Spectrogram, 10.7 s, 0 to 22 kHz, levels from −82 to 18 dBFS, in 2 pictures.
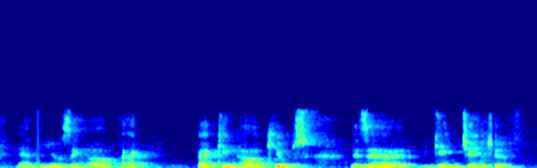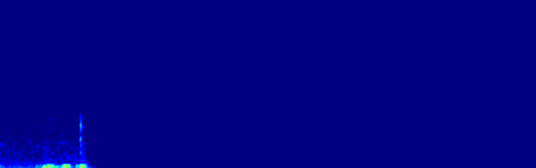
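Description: Speech clip with unconcealed Bluetooth headset packet loss: hard-edged silent holes at 0.37–0.40 s, just before "using uh pack packing", and at 4.92 s and 9.69 s. Nothing fills them, unlike concealed loss, which would smear or repeat the sound. The wideband mSBC link carries the speech up to 8 kHz.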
